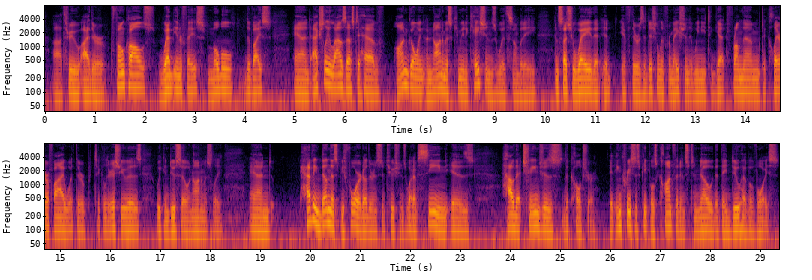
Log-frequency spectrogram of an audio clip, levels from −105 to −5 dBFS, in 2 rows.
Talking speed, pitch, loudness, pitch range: 160 wpm, 95 Hz, -36 LUFS, 90-105 Hz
